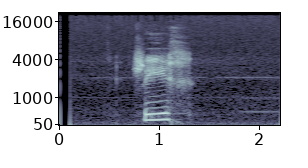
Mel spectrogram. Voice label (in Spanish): "corteza", tzutujil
